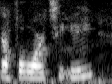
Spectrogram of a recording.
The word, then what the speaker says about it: Forte: forte so but people pronounce it 40 because f-o-r-t-e the correct way is forte which forte means long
